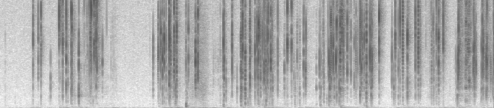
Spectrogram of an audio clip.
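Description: A square clear plastic wrapper lying on a fabric surface is pressed and scratched with fingertips. It makes bright, dense crinkling and crackling bursts with a short quieter lull near the two-second mark. A faint low hum sits underneath throughout.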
